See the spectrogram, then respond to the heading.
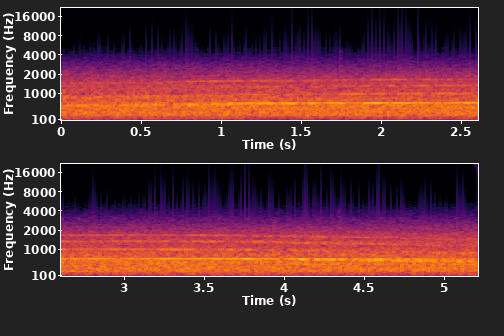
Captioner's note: animal wailing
